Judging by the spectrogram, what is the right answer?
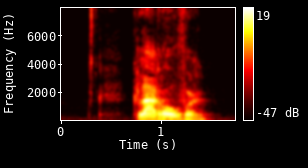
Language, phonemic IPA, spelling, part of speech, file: Dutch, /klaːˈroːvər/, klaar-over, noun, Nl-klaar-over.ogg
- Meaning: alternative spelling of klaarover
